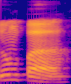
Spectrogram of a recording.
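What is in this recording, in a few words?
"jumpa", Malay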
